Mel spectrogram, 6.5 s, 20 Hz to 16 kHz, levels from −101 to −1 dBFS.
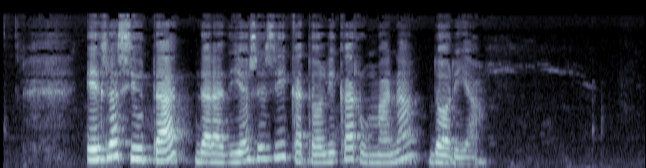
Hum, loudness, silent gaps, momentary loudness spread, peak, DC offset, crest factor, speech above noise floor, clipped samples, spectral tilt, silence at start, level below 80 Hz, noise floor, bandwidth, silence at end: none; -24 LUFS; none; 20 LU; -8 dBFS; under 0.1%; 20 dB; 46 dB; under 0.1%; -3.5 dB/octave; 0.3 s; -70 dBFS; -70 dBFS; 11.5 kHz; 1.6 s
